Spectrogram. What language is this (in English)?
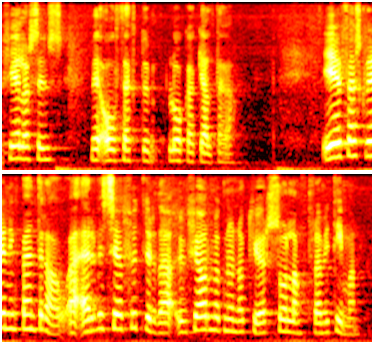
Icelandic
